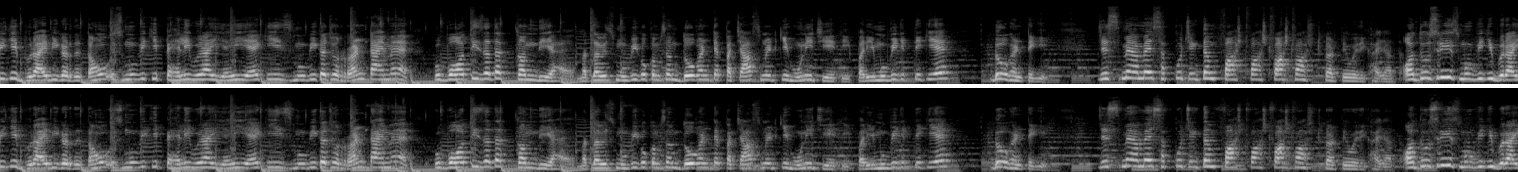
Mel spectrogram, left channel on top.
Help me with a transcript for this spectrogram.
की बुराई भी कर देता हूँ। इस मूवी की पहली बुराई यही है कि इस मूवी का जो रन टाइम है वो बहुत ही ज्यादा कम दिया है। मतलब इस मूवी को कम से कम 2 घंटे 50 मिनट की होनी चाहिए थी, पर ये मूवी कितने की है, 2 घंटे की, जिसमें हमें सब कुछ एकदम फास्ट करते हुए दिखाया जाता है। और दूसरी इस मूवी की बुराई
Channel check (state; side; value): normal; both; correlation 0.62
